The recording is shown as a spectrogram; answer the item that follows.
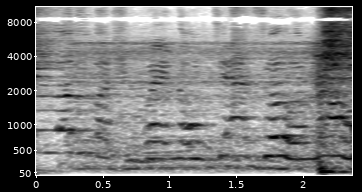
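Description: A boy singing lead vocals into a microphone with a live rock band. The drums drop out under the voice, leaving a thinner backing.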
